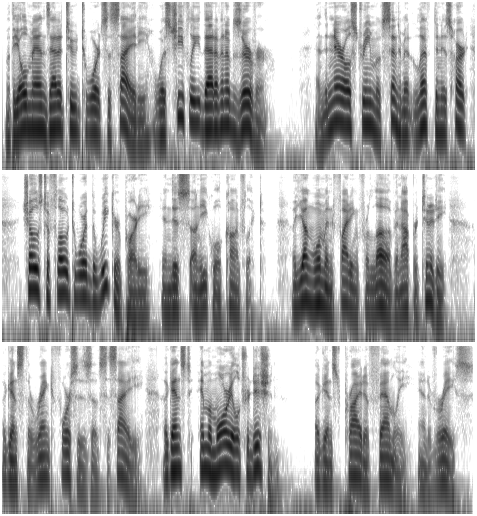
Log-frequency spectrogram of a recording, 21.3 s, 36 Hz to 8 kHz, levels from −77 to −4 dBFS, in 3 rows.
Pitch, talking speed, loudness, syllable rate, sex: 110 Hz, 160 wpm, -18 LUFS, 5.3 syllables/s, male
